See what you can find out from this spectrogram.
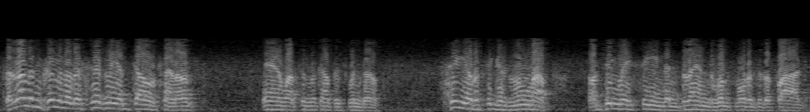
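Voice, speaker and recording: A man's voice: medium pitch, expressive, brisk, close to an everyday voice. Man playing a theatrical detective, swooping and tinny. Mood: bored, restless. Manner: articulate, declamatory, musing. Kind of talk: classic British radio drama acting. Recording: tinny narrow-band radio recording with hiss.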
